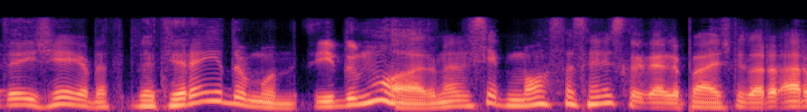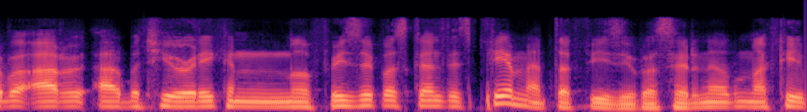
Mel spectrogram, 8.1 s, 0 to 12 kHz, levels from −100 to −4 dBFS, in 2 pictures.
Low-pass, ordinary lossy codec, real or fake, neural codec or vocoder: 7.2 kHz; AAC, 64 kbps; fake; codec, 16 kHz, 1 kbps, X-Codec, HuBERT features, trained on balanced general audio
